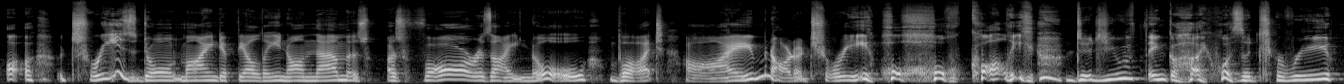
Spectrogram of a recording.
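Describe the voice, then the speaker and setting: A woman voicing a young male creature who looks like a tree, laughing often and speaking loudly and slowly with stammers. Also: big pitch swings, gravelly, heavily acted. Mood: amused. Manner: booming, laughing, slow and stammering.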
